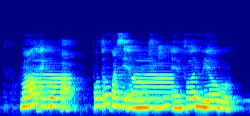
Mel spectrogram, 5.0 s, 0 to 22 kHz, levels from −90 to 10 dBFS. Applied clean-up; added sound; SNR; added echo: none; Wind instrument, woodwind instrument; 11 dB; reverberation time 0.6 s.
